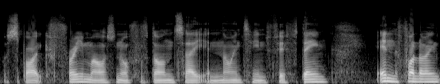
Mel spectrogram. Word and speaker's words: Dante: the ccno had reached dante rhymes with ants virginia a tiny village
